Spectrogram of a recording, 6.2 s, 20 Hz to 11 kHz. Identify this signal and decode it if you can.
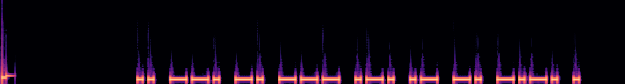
Morse code, heard as a keyed tone, about 22 wpm, 700 Hz. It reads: IGNORANCE
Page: Morse Code Ninja practice 22wpm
